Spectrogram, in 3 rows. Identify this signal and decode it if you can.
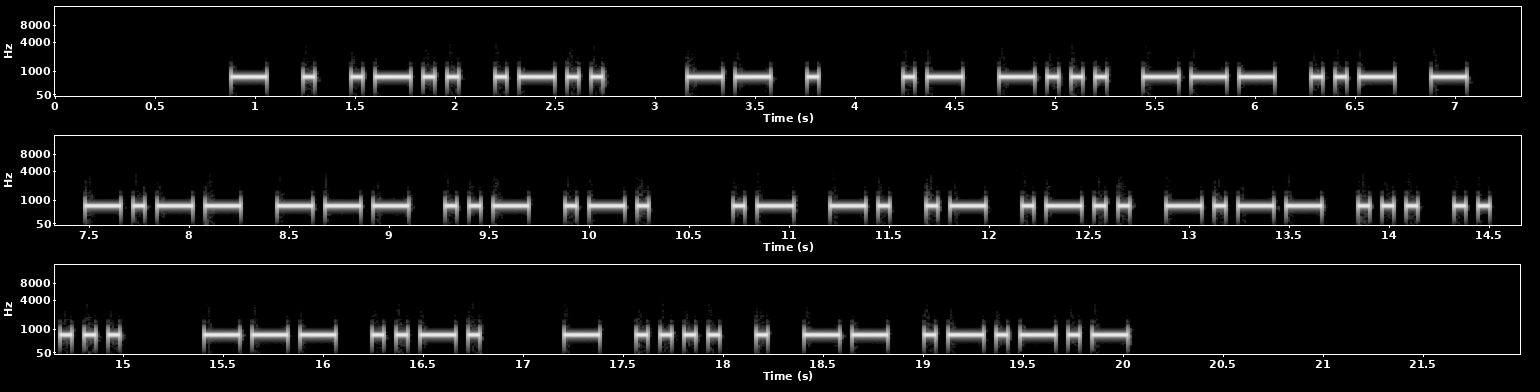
Morse code, heard as a keyed tone, about 20 wpm, 700 Hz. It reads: TELL ME ABOUT YOUR ANALYSIS OF THEM.
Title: Sentences from Top 1000 Words - Review Part 5 - 20wpm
